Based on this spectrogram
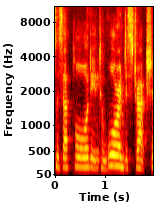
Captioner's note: none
